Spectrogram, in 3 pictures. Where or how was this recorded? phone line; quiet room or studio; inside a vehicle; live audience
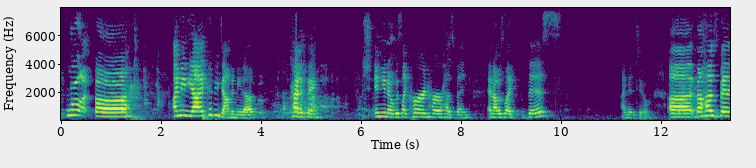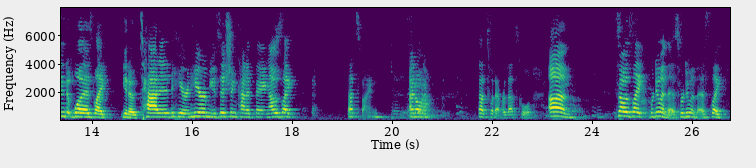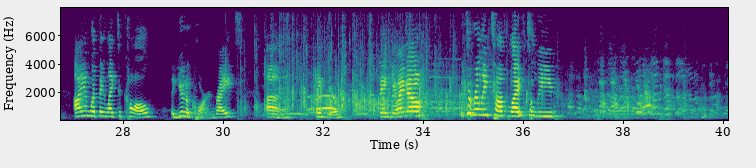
live audience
